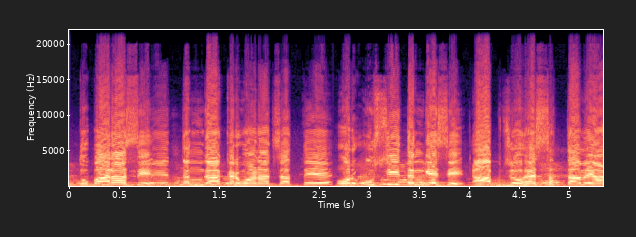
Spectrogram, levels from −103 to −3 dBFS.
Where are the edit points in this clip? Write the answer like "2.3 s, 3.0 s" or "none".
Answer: 1.0 s, 2.6 s, 4.0 s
